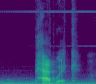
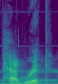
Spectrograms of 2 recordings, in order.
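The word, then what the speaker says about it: Padrick: place his name is father padwick actually it's pad rick it's another name that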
